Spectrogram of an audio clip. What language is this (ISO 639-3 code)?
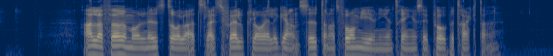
swe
